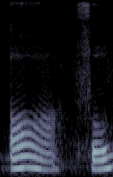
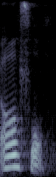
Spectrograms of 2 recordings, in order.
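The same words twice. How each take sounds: First: The first part 'awe' is drawn out and separate. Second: The word is said quickly as one blended unit. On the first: It seems full of awe and admirable. "like aw, it's full of awe" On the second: It is actually bad. "but it's actually awful"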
